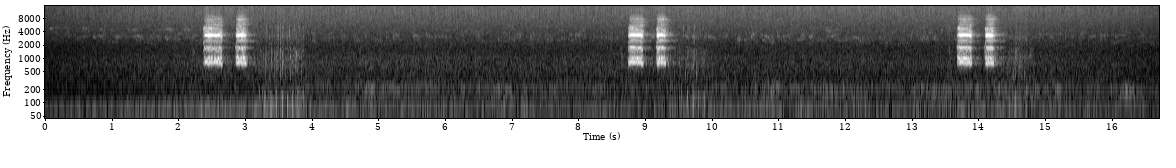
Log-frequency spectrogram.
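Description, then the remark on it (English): A male common pheasant gives a harsh, far-carrying two-note 'kronk' crowing call three times at spaced intervals, each call followed by a brief muffled flurry of wing shaking, over a quiet outdoor background. “The male common pheasants far carrying harsh kronk, which usually comes with a loud flurry of wing shaking, is often heard from deep cover where the bird hides away from predators.”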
